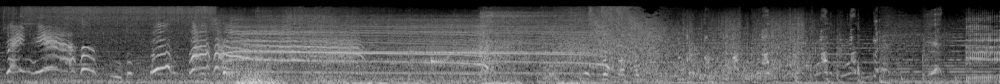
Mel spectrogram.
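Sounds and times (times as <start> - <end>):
cartoon voices screaming: 1.5 - 6.3.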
